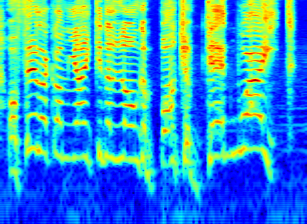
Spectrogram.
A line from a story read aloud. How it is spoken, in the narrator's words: she snapped at me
